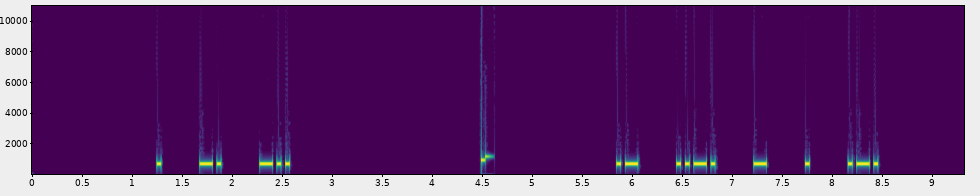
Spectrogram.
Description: Morse code, heard as a keyed tone, about 27 wpm, spaced as for 16 wpm, 700 Hz. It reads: END AFTER
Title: 3x Character Spacing - Top 300 Words - 28wpm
